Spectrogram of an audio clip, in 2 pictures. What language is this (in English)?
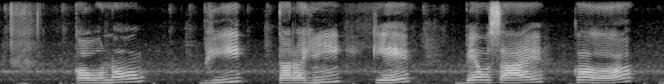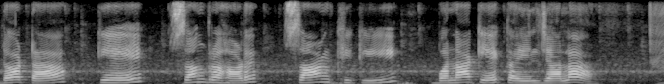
Bhojpuri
